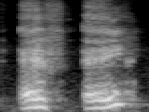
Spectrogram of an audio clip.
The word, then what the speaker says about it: fa: The headdress is called a fa, F-A, pronounced fa.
